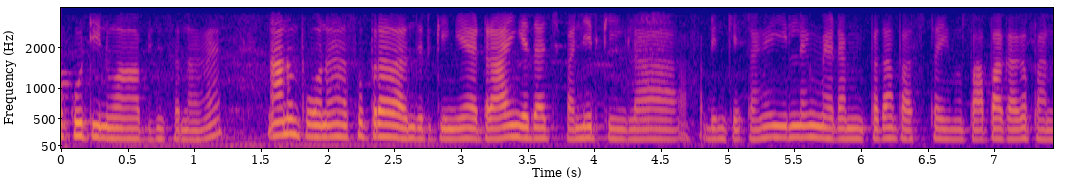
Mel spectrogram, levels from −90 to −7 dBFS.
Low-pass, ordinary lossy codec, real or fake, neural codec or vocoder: 3.6 kHz; none; real; none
